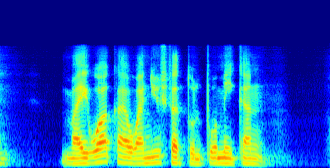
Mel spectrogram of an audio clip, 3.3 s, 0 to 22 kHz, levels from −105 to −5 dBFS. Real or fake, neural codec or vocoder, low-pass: fake; codec, 16 kHz, about 1 kbps, DyCAST, with the encoder's durations; 7.2 kHz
